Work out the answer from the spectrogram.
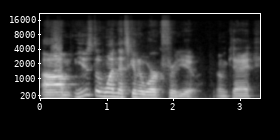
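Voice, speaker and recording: A man's voice: mid-range voice, very animated, unhurried, a bit bright. Middle-aged American man, folksy explainer. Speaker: co-host of a radio scanner show. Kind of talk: casual explanatory talk on a livestream. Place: indoor home radio room on a video call.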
